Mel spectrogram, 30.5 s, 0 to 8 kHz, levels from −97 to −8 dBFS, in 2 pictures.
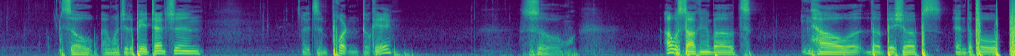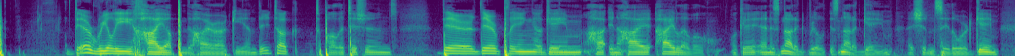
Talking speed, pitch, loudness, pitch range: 115 wpm, 100 Hz, -23 LUFS, 85-115 Hz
